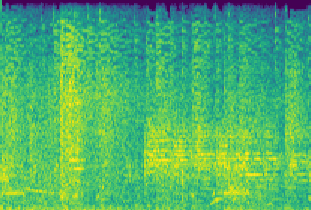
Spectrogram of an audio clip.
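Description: A loud bomb blast smashes into the boss's face in the Tom Gold Run mobile game, a sharp crashing impact over busy game music and effects, followed by further clattering hits.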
